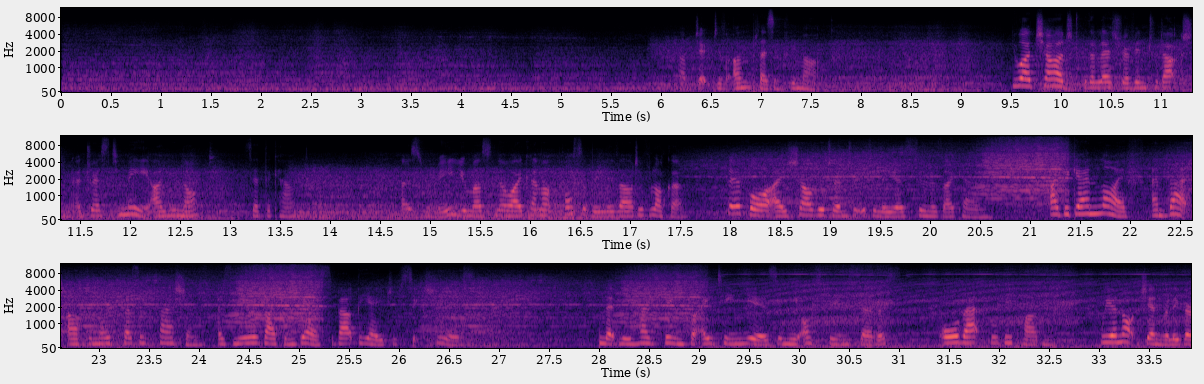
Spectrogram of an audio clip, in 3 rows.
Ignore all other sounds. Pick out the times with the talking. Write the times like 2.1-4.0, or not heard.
6.2-7.8, 9.5-13.7, 14.7-20.6, 21.2-26.8, 28.0-33.8.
